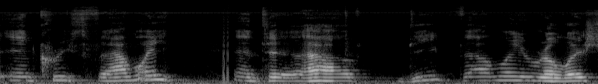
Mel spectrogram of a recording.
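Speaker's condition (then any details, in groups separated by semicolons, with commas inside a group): Cerebral palsy; from birth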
